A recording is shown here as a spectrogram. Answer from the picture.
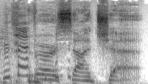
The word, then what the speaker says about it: Versace: Versace. Yeah. Versace. It's like you're still saying Che, like A-Y, and I don't think it is.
